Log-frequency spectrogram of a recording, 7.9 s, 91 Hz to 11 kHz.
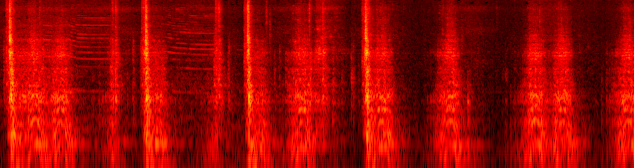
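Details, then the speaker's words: Freightliner FLD120 truck, 397k miles, first start attempt after sitting 17 years, clutch pushed in: starter labours in slow heavy surges about one per second, engine barely turning with no firing; hard, slow cranking. "push the clutch in I don't know that dragging anything down or not it doesn't like to turn over"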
